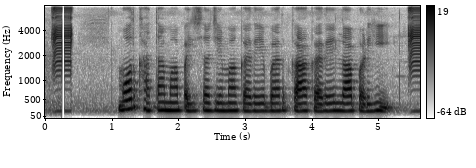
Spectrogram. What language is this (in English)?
Chhattisgarhi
